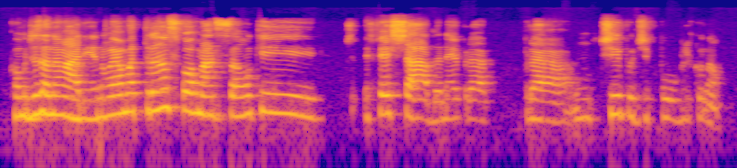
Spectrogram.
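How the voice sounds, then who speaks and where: Somewhat breathy, a woman's fairly high voice moves at a very slow pace with fairly even intonation. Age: 70s. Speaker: peace education course participant. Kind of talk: casual chat on a live stream.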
